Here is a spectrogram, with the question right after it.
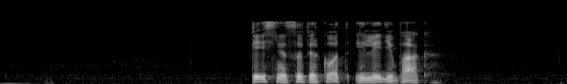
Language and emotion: Russian, positive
